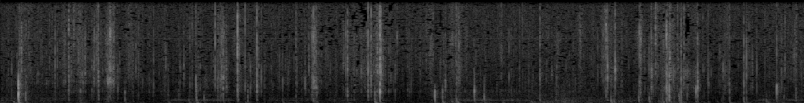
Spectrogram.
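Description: A clear plastic pouch ice pack filled with blue gel beads is kneaded with both hands, the beads sliding inside. It makes a continuous quiet crinkling and squishing with many short, sharp clicks and crackles that reach into the high range.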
